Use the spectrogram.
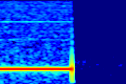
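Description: A single steady electronic telephone ringing tone, a pure pitched beep lasting under a second, clear and moderately loud, then abruptly cutting off into silence. No voices.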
